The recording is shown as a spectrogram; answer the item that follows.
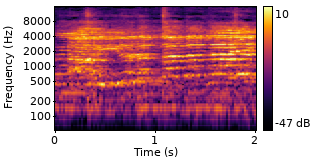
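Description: A cueca played live: men's voices singing together over an accordion, two strummed acoustic guitars and a charango.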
